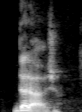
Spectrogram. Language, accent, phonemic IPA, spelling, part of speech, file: French, France, /da.laʒ/, dallage, noun, LL-Q150 (fra)-dallage.wav
- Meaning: paving (on the pavement, etc.)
